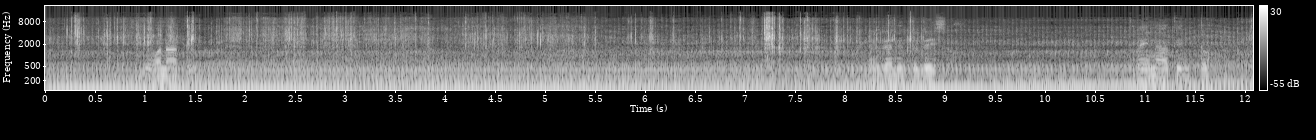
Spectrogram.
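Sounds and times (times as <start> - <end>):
plastic packet crinkling: 0.0 - 9.1
engine running steadily: 0.0 - 12.0.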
